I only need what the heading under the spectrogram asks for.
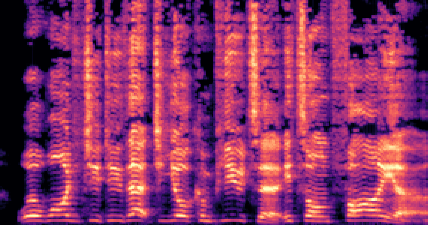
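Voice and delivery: very high British accent, "fire" drawn out. After the host says the guest turns British when anxious: Moss from The IT Crowd voice. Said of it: "he turns British".

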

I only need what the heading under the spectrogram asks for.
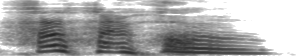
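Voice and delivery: deep, jolly voice, boomed out. Asked during a Christmas question round to say ho ho ho: Santa voice. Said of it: "Say ho ho ho in your best Santa voice".

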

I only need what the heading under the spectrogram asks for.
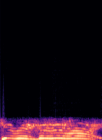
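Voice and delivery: put-on, very high-pitched, shrill yelling. Retelling a TSA agent in an airport: imitating an agent yelling. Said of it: "he was just yelling".

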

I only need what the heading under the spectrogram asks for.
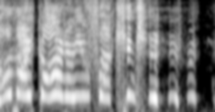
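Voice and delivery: very high, freaked-out cry. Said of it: "she's freaking out".

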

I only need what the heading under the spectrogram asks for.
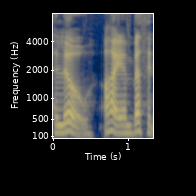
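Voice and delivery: slow, mechanical robotic speech. Recalling early podcast episodes: imitating own robot voice. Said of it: "I had, like, a robot voice".

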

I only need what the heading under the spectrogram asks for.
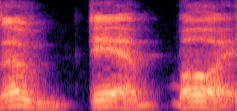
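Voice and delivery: put-on mid-Atlantic accent. Joking on air about speaking politely, in a put-on mid-atlantic accent. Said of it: "We should be talking with a mid-Atlantic accents".

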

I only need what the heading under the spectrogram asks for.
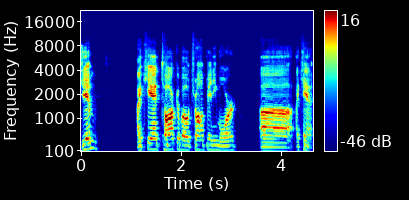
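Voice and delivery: usual speaking voice

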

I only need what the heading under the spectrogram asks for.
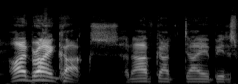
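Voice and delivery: deep, low advert voiceover voice. Joking about putting Brian Cox in a diabetes advert: Morgan Freeman voice. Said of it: "He's got Morgan Freeman on me".

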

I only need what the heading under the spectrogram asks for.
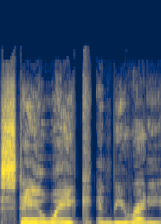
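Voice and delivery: normal talking voice

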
